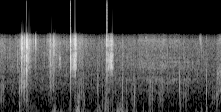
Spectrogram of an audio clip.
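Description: Footsteps in fresh snow: three sharp steps in the first couple of seconds, roughly a second apart, with softer low thumps after.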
